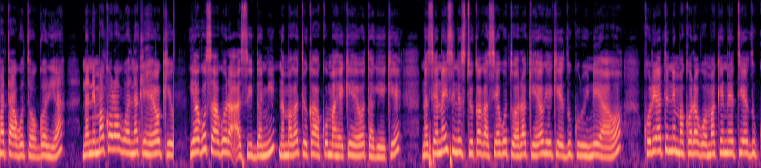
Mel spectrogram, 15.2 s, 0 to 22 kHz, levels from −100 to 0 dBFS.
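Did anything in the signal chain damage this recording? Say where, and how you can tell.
No, nothing audible in this speech points to damage at any stage of the chain.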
